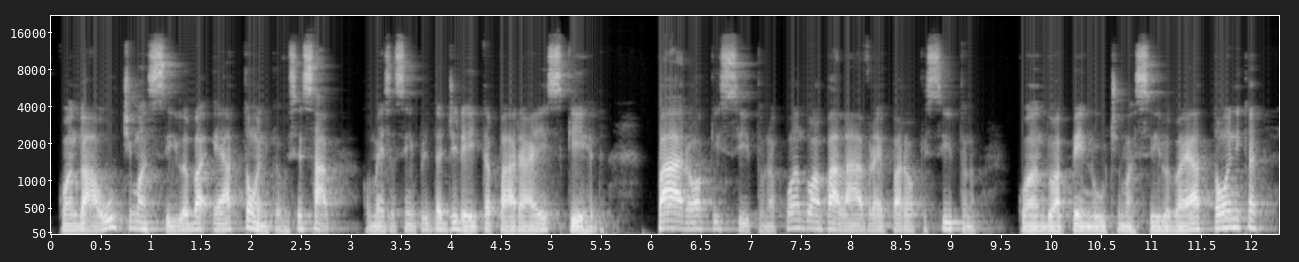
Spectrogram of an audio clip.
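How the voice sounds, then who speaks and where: A man's voice: low voice, normal speed, a little mellow. A middle-aged man with a Brazilian accent, a Portuguese teacher going through exam questions, asking rhetorical questions and stretching out the answers.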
